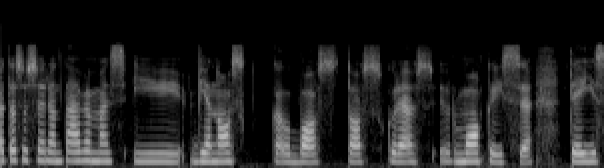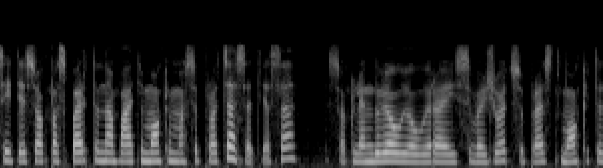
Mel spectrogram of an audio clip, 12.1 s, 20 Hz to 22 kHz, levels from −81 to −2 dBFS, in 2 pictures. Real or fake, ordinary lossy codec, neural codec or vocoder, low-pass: real; MP3, 64 kbps; none; 7.2 kHz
